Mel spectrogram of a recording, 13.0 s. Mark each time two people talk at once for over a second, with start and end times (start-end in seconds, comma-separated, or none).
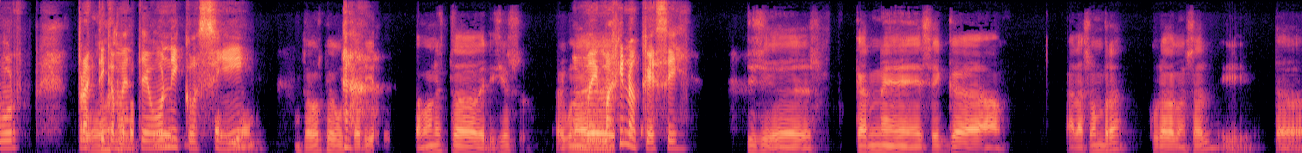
0.8-2.5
